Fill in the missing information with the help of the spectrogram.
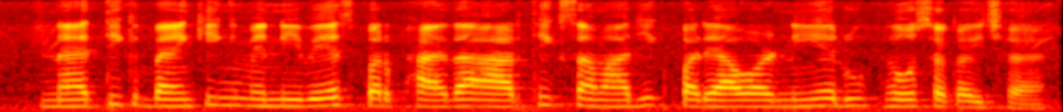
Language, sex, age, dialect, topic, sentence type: Magahi, male, 25-30, Western, banking, statement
